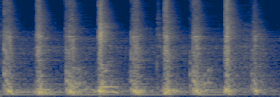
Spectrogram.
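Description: Electric guitar, a Fender Stratocaster-style, played as a run of muted strums: even, percussive scratches at about six a second with the strings damped so that almost no notes ring.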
